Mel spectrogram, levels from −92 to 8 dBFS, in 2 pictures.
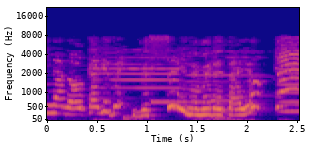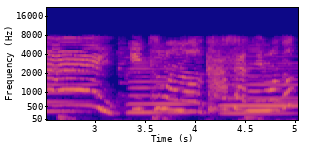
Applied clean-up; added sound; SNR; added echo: classical method WPE with log-MMSE.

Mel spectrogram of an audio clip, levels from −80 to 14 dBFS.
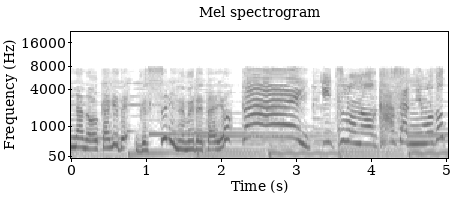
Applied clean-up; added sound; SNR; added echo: none; none; none; none.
